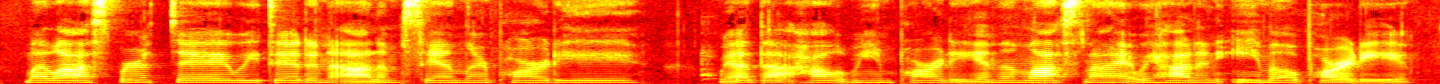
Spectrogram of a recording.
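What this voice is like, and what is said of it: Slightly scratchy, hoarse voice. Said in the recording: “my voice is a little scratchy. It's because I was literally screaming "I'm Not Okay" by MCR last night”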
